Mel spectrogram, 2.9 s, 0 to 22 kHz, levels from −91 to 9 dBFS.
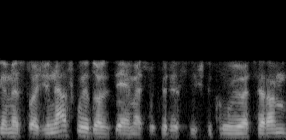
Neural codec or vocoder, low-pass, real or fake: codec, 44.1 kHz, 7.8 kbps, DAC; 3.6 kHz; fake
